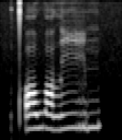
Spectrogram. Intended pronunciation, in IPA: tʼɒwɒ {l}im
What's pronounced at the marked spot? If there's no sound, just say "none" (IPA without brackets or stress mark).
l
